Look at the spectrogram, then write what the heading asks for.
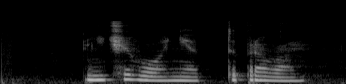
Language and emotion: Russian, sad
